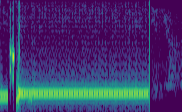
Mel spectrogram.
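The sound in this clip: A steady telephone tone plays while a call is being transferred. It begins after a few short clicks, holds one flat, loud pitch for about two seconds, then cuts off abruptly into silence.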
